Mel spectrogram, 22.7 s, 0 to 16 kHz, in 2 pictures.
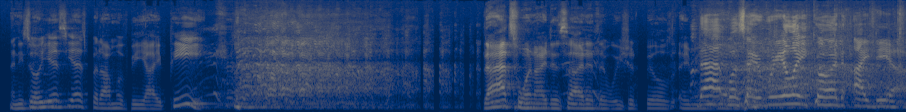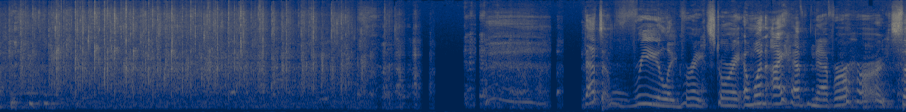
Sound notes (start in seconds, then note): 2.6 all laughing; 10.7 all laughing and clapping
